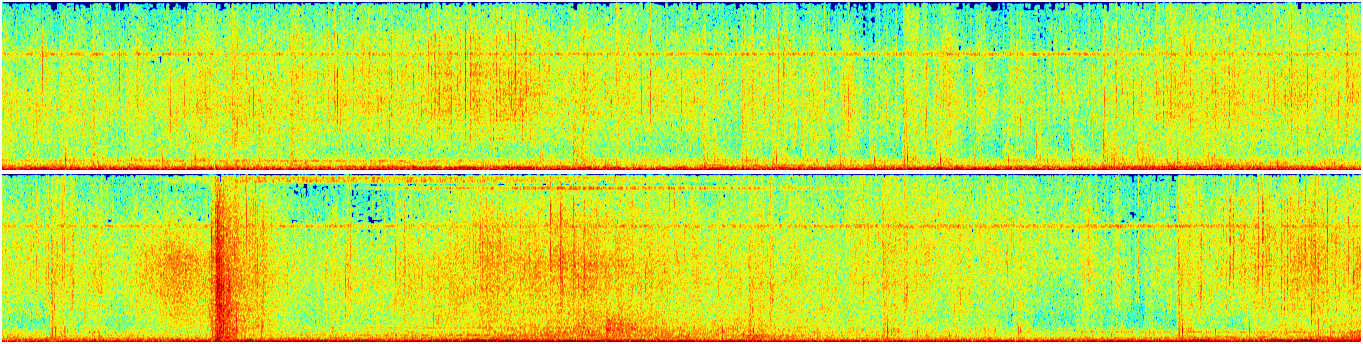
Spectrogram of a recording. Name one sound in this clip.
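Armoured footsteps thud on wooden planks and stone.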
